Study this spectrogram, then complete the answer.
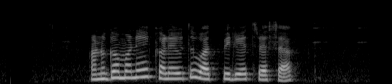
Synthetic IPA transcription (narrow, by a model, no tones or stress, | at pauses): ɐnuɡɐmɐneːkɐɭeut̪uʋɐt̪̚piliʋɐt̪ɾɐsaːk̚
